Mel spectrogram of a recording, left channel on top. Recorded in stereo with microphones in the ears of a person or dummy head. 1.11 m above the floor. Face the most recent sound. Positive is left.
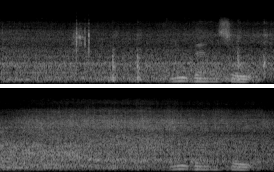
turn(degrees=25)  # may be behind; listen again after turning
